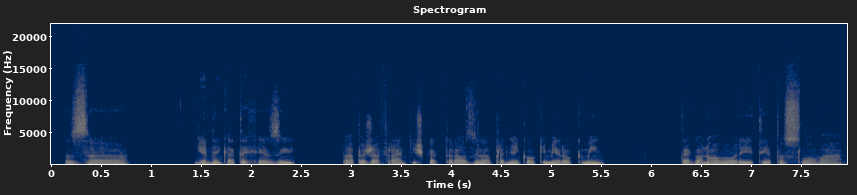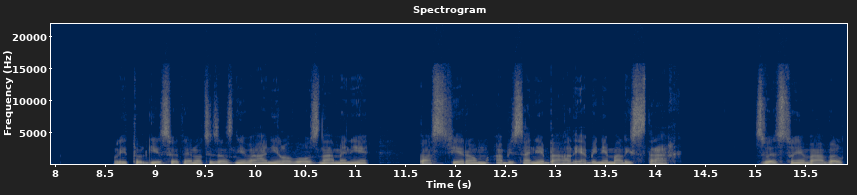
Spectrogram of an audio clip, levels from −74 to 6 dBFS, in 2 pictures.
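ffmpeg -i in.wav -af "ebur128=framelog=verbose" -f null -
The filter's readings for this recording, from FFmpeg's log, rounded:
Integrated loudness:
  I:         -34.8 LUFS
  Threshold: -45.2 LUFS
Loudness range:
  LRA:         4.2 LU
  Threshold: -55.5 LUFS
  LRA low:   -37.8 LUFS
  LRA high:  -33.5 LUFS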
